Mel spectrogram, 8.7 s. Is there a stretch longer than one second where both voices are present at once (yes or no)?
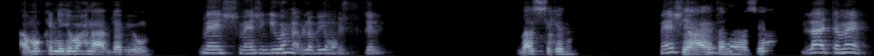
no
